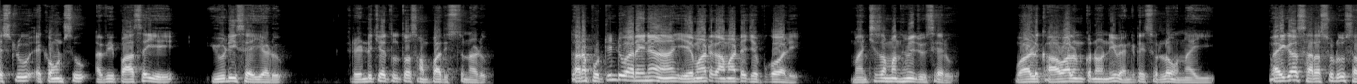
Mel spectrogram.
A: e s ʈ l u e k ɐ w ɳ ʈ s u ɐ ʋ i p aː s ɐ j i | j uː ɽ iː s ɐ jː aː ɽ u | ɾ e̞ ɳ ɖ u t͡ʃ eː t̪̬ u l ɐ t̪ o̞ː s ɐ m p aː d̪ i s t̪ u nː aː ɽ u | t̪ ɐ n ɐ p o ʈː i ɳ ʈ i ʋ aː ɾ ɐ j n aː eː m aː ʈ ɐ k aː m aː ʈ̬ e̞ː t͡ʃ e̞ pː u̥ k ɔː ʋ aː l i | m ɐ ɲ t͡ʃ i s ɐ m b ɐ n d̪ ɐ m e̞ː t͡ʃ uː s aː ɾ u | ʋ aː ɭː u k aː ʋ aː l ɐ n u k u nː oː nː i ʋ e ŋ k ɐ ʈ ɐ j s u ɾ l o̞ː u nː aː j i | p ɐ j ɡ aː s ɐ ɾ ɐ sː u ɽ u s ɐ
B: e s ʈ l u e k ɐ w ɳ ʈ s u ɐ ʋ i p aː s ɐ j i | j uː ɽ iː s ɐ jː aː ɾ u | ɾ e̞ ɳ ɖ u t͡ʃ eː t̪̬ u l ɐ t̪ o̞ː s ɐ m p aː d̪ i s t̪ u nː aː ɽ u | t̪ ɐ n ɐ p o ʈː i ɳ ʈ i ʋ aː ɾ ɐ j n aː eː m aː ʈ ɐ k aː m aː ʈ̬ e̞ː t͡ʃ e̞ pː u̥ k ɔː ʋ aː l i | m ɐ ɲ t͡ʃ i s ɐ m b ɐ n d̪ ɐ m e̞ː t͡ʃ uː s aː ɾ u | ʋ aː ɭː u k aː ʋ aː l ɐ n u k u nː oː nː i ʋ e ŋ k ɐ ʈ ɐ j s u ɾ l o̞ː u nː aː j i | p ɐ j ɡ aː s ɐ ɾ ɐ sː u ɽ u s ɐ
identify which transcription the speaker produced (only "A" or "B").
A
